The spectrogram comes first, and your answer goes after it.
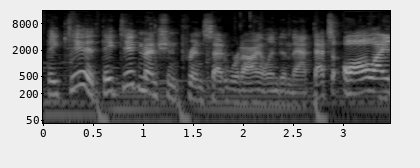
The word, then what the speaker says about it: Prince Edward Island: Prince Edward Island. Prince Edward's Island. Prince Edward Island. Mhm. Edwards. Yeah. I don't pronounce the part.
